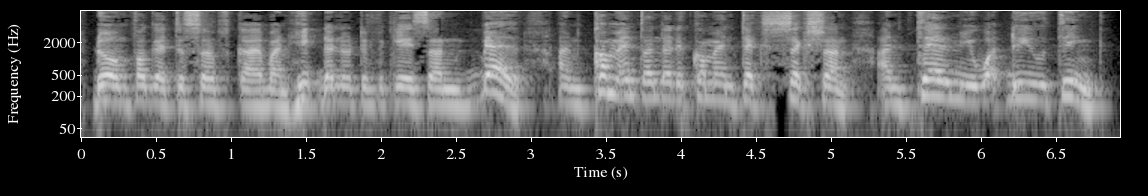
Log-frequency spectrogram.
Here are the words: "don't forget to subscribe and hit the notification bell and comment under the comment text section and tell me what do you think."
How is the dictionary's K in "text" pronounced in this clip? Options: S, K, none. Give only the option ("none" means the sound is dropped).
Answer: K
